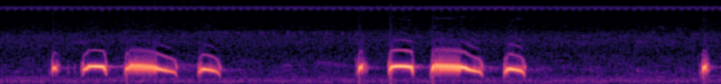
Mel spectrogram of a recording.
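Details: Spotted dove song, a recording played to attract other doves: two full four-note cooing phrases about three seconds apart, each with a clipped start, a rolling long coo and a short falling end, then a third phrase beginning.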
